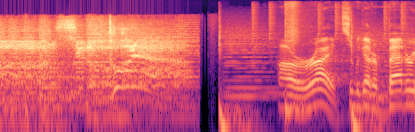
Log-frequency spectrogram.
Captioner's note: advertiser singing in Japan; japanese fighter yells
